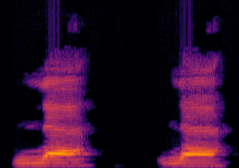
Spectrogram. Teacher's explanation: Baik, la itu aslinya dia keluarnya di ujung lidah, tapi nggak jadi. Dia inhiraf karena terhalang lisan yang menyentuh gigi seri atas tuh. Nah, tidak bisa keluar dari situ. Makanya menyamping ke samping lidah.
